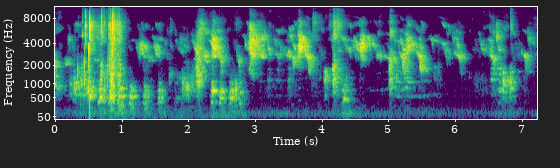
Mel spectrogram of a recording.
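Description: Birds chirping in quick, continuous high calls, with a short rustle about half a second in.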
